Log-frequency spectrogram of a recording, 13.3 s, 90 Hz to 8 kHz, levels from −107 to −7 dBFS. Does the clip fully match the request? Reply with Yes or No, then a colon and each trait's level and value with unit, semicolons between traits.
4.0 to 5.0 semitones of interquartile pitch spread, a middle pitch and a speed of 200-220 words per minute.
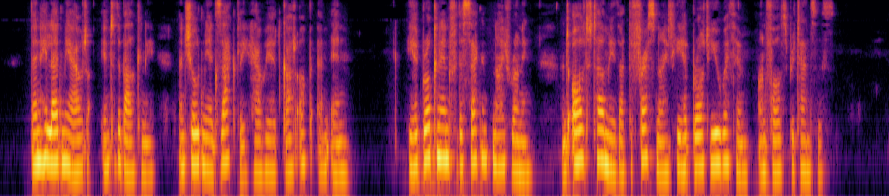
No: average, 3.5 semitones; medium, 175 Hz; fast, 205 wpm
